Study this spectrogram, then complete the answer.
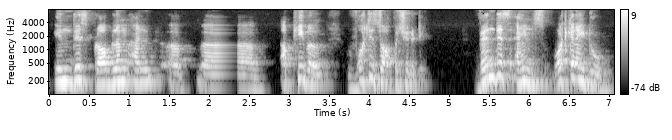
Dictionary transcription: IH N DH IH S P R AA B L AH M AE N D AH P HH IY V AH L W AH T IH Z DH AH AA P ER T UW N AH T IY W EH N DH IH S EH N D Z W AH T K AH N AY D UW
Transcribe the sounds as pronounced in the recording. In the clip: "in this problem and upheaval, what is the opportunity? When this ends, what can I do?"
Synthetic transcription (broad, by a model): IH N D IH S P R AA B L AH M AE N D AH P IY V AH L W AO T IH Z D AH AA P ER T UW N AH T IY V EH N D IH S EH N D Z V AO T K AH N AY D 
